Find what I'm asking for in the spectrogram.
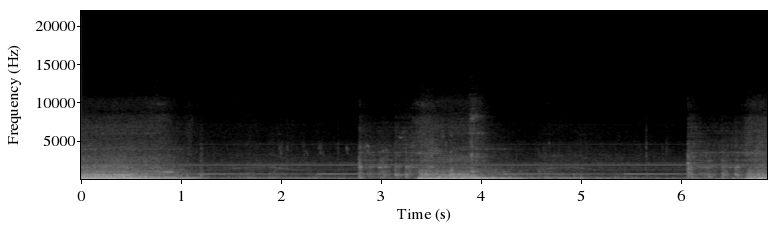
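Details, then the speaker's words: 2004 Cadillac DeVille at end of life, starter previously stuck. Uneven cranking bursts catch briefly and fade on sprayed starting fluid; engine only fires on the spray. "let's see if it starts cool okay I'm gonna spray it one more time and unhook the battery charger cuz I'm gonna have to try to drive I think right away"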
